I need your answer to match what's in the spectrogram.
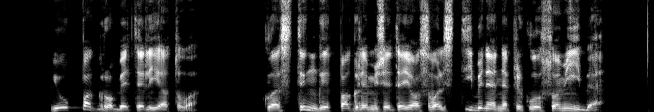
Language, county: Lithuanian, Šiauliai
